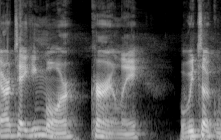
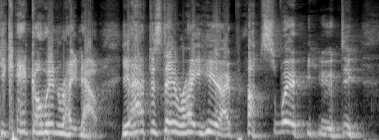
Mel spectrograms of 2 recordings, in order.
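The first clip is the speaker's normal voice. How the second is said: high-pitched, shrill screaming; 9 semitones higher than usual. Retelling a match where a wrestler held back referees: imitating Ethan Page screaming. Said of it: "screaming at him".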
